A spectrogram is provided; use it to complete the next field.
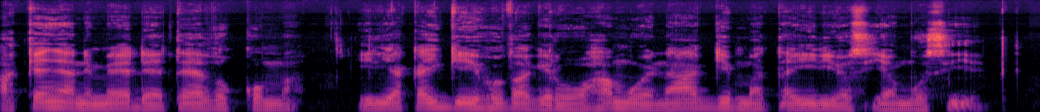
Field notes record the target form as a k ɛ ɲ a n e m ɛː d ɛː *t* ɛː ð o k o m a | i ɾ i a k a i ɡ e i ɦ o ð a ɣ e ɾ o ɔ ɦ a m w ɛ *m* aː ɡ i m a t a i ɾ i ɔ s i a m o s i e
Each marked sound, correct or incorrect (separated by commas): correct, incorrect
